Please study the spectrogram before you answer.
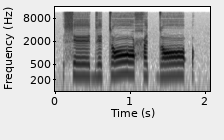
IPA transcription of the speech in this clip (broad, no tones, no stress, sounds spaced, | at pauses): s ɛː d ɛ t ɒː ħ ɛ t d ɒː ʔ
